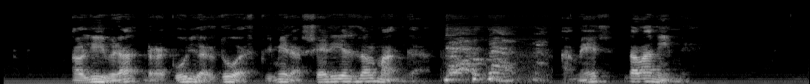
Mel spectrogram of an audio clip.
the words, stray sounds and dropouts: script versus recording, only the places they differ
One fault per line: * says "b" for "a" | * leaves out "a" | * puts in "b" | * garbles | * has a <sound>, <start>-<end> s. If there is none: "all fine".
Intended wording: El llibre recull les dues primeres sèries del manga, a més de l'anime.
* has a cough, 4.4-5.5 s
